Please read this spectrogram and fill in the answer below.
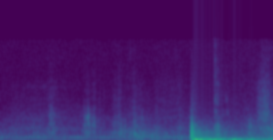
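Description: Quiet with a faint steady hum, then a sudden deep thud about one and a half seconds in.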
